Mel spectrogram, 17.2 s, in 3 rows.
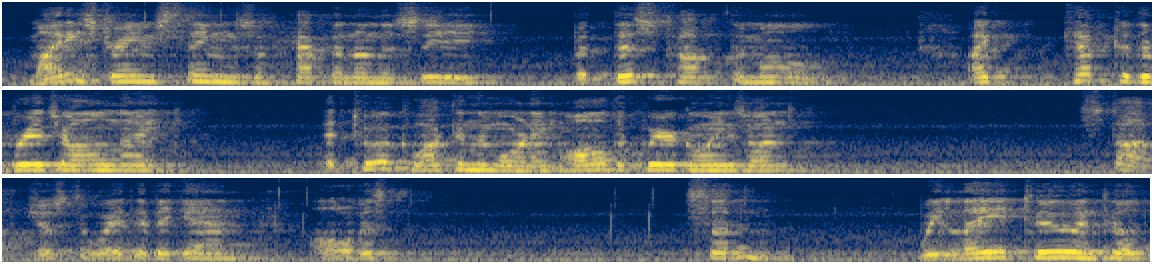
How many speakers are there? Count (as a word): one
